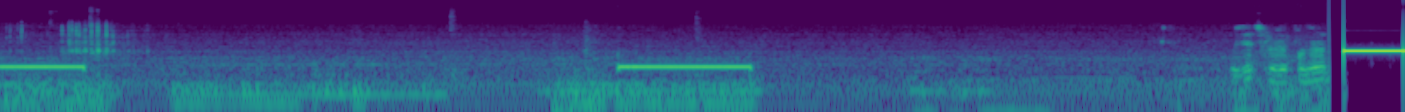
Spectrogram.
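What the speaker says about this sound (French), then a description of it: "Appel du contact Michael principal en cours." Outgoing phone call placed through Google Assistant in a car on a long convoy drive: two long ringback tones, spaced several seconds apart, over steady road rumble and low cabin noise, ending with a short electronic beep.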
